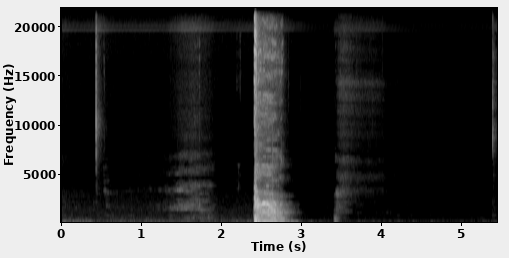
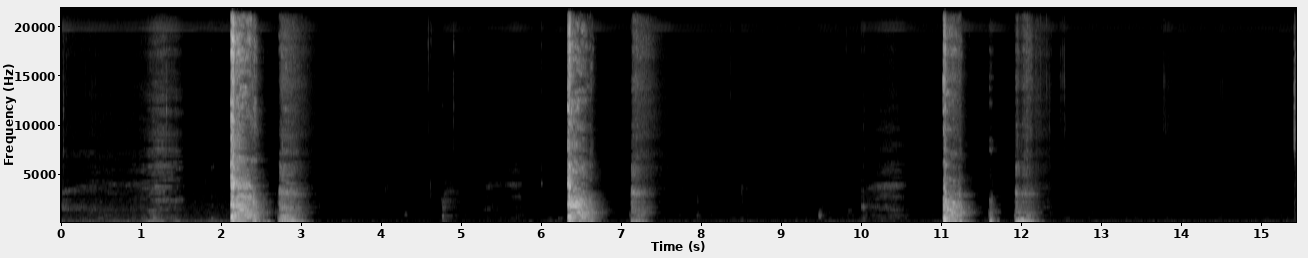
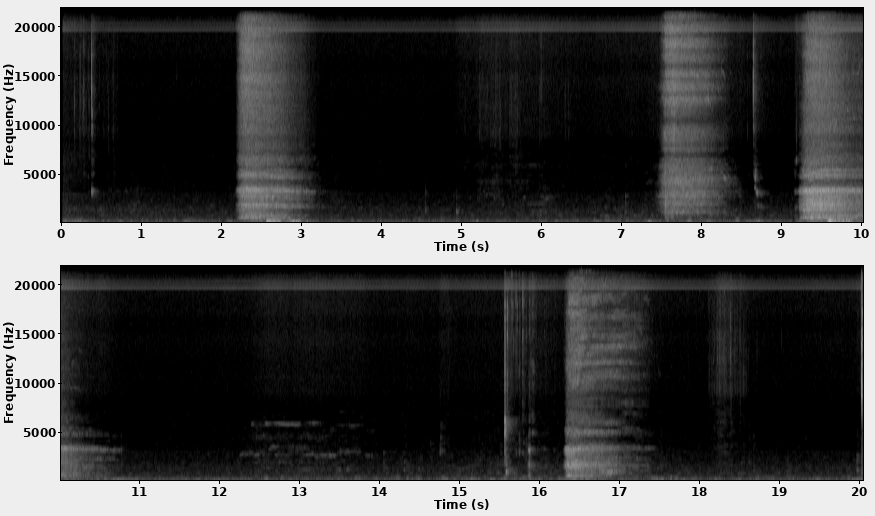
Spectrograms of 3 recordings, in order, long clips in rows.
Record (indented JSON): {
  "cough_length": "5.5 s",
  "cough_amplitude": 32768,
  "cough_signal_mean_std_ratio": 0.2,
  "three_cough_length": "15.4 s",
  "three_cough_amplitude": 32768,
  "three_cough_signal_mean_std_ratio": 0.19,
  "exhalation_length": "20.1 s",
  "exhalation_amplitude": 13214,
  "exhalation_signal_mean_std_ratio": 0.37,
  "survey_phase": "beta (2021-08-13 to 2022-03-07)",
  "age": "18-44",
  "gender": "Male",
  "wearing_mask": "No",
  "symptom_cough_any": true,
  "symptom_runny_or_blocked_nose": true,
  "symptom_sore_throat": true,
  "symptom_fatigue": true,
  "symptom_fever_high_temperature": true,
  "symptom_headache": true,
  "symptom_change_to_sense_of_smell_or_taste": true,
  "symptom_onset": "7 days",
  "smoker_status": "Ex-smoker",
  "respiratory_condition_asthma": true,
  "respiratory_condition_other": false,
  "recruitment_source": "Test and Trace",
  "submission_delay": "2 days",
  "covid_test_result": "Positive",
  "covid_test_method": "RT-qPCR",
  "covid_ct_value": 16.3,
  "covid_ct_gene": "N gene",
  "covid_ct_mean": 16.8,
  "covid_viral_load": "3000000 copies/ml",
  "covid_viral_load_category": "High viral load (>1M copies/ml)"
}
